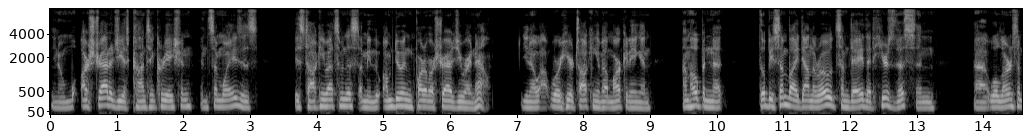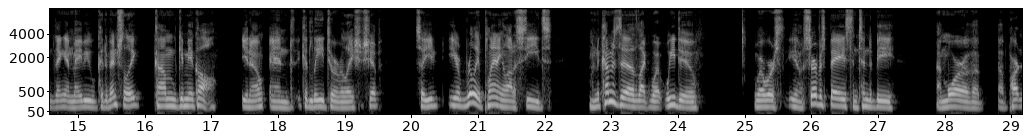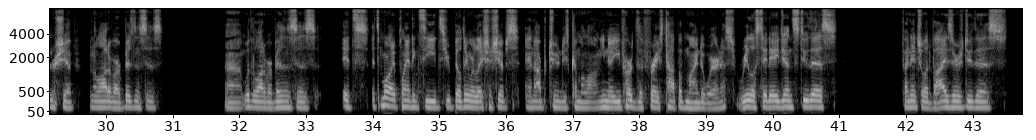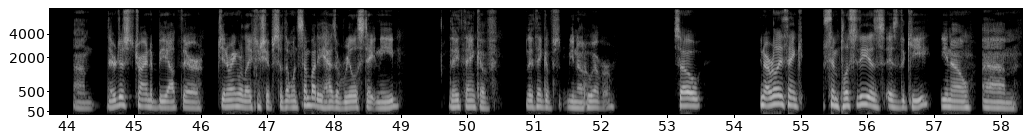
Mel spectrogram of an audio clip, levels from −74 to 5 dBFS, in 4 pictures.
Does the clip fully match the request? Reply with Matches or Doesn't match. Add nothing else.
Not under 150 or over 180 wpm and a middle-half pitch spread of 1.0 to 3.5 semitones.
Doesn't match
